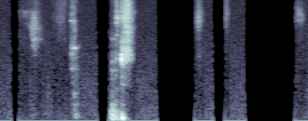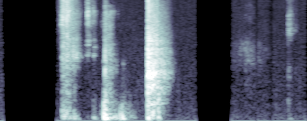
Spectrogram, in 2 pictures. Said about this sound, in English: And I will shuffle my cards.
